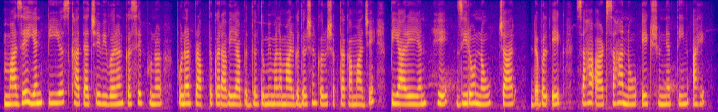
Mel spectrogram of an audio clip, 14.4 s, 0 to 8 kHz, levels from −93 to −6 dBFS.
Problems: constant background noise, continuous background conversations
